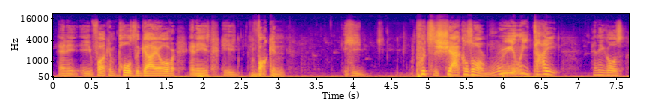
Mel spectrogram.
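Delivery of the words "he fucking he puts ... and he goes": ordinary delivery, nothing marked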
